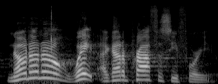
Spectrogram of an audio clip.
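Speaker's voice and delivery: high, loud urgent shout. Retold or imitated. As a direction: stop them in their tracks. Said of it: "he shouts".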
